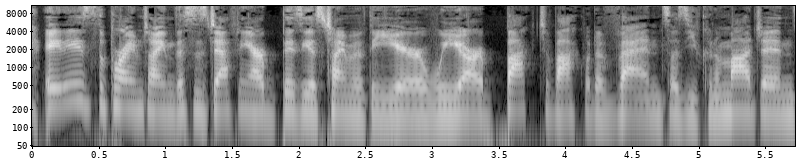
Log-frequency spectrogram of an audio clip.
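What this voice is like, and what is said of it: Authentic Irish accent. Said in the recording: “I'm from Ireland. Originally, I haven't been practicing this accent. It is authentic.”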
